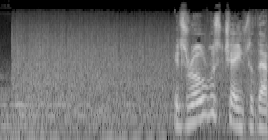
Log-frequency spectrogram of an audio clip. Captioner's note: plane roaring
